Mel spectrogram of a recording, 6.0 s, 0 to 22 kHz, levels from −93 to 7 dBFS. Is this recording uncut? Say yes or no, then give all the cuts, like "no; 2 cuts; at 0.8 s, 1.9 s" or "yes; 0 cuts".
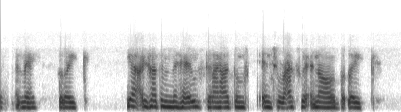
no; 2 cuts; at 3.1 s, 3.7 s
